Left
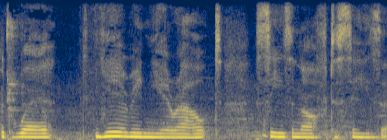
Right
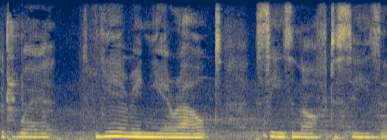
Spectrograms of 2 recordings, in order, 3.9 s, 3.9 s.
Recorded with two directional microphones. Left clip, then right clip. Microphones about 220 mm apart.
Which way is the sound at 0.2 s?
Centre (ahead or behind).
